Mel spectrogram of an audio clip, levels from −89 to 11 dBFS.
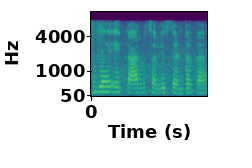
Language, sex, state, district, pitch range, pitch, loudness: Hindi, female, Uttarakhand, Uttarkashi, 165-185 Hz, 175 Hz, -17 LUFS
